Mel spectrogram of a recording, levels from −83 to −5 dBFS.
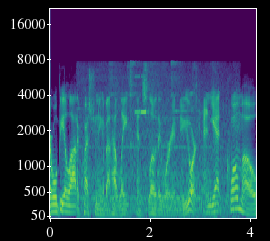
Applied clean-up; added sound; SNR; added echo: none; Subway, metro, underground; 10 dB; none.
